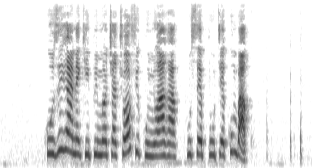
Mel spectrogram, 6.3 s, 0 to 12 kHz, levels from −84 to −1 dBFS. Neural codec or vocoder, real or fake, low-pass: none; real; 10.8 kHz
